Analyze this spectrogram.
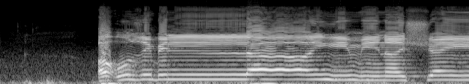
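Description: A man chants in a long, melodic voice through a microphone.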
